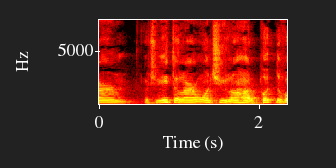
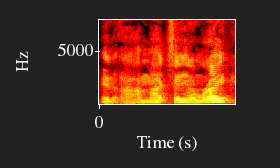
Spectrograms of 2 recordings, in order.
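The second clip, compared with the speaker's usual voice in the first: ordinary talk, nothing marked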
